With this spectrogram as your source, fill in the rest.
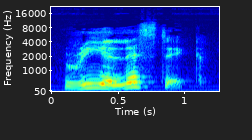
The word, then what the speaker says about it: realistic: realistic realistic yes realistic what part is jumping up here realistic realistic the is realistic the third syllable realistic realistic the third one jumps up to see realistic the is has to get the stress realistic realistic good realistic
